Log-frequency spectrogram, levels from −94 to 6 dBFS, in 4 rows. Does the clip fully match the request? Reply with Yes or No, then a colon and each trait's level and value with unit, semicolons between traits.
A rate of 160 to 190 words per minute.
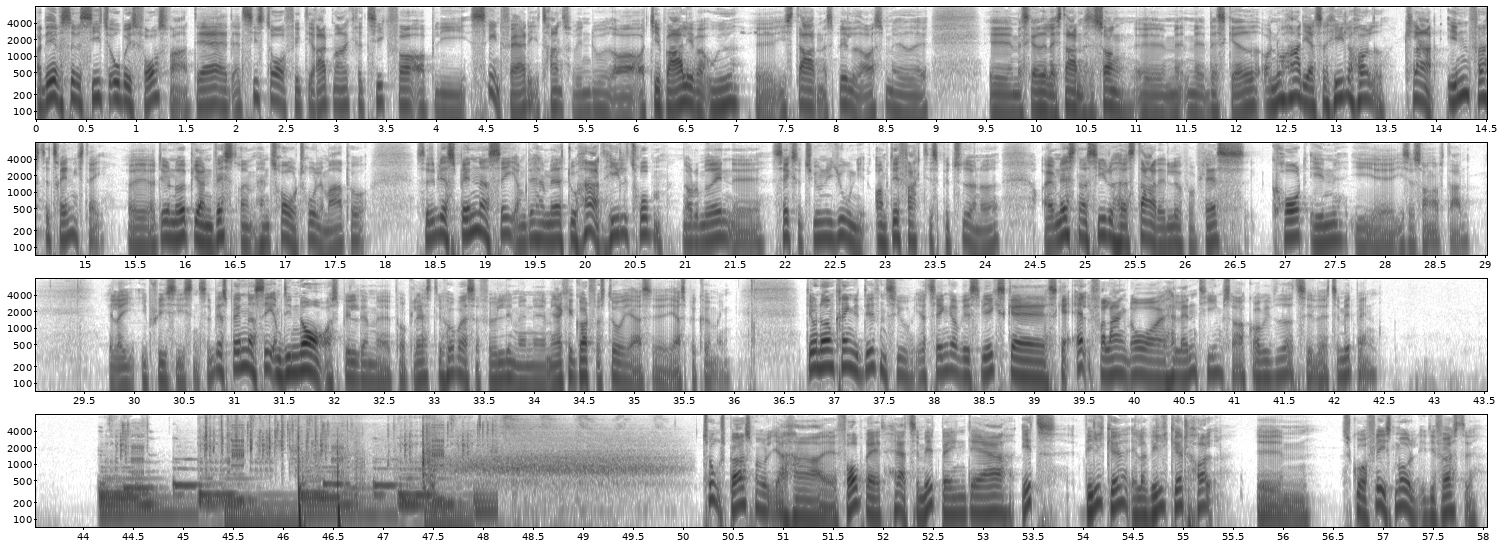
No: average, 205 wpm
